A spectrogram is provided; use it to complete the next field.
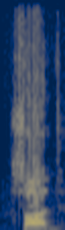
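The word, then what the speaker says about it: ص: be pronounced hard now we go to sod this is sod in sod saw sound should be hard and also it should be pronounced as if the mouth is filled with something sod then we go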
